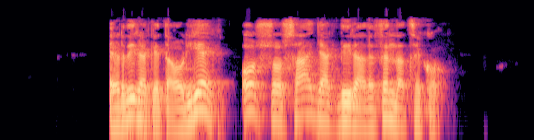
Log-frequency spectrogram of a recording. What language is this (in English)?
Basque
